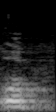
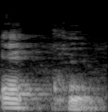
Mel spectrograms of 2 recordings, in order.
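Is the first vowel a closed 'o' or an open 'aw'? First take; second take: closed o; open aw. First: The first vowel is a closed 'o' sound. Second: The first vowel is an open 'aw' sound. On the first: This is how it is actually spoken. "বলছি কিন্তু" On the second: This is how it is written. "লিখছি কিন্তু"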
